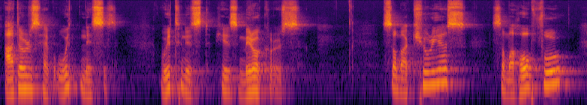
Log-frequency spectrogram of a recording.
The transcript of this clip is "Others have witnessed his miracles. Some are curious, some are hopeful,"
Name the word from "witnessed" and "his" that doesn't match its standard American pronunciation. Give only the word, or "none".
none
